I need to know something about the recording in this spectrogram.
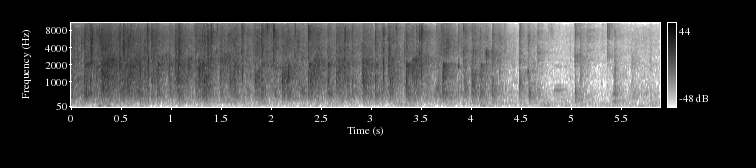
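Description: A crowd applauds loudly with dense, rapid clapping for about four seconds, then it thins out to a few scattered claps before fading.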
